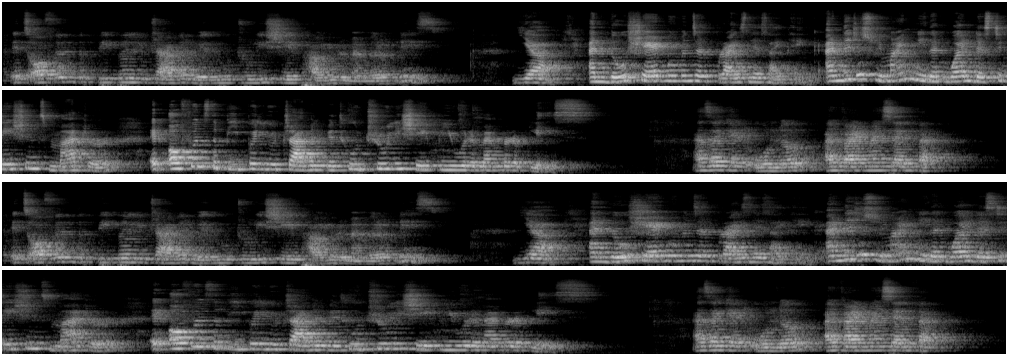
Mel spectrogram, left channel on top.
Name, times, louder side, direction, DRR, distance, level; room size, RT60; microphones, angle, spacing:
voice 1, 0.1-4.2 16.9-19.3, equal, 25° right, -6 dB, 0.7 m, -26 dB
voice 2, 5.1-5.5 5.9-15.6, left 3 dB, 60° left, 2 dB, 0.4 m, -22 dB
2.4 x 2.3 x 2.3 m, 0.96 s
head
